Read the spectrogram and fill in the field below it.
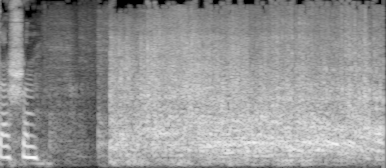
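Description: A plastic toy truck rolls across a wooden floor.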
